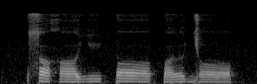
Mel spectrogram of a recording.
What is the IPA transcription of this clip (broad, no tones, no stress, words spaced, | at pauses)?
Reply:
sɒxɒːʎiː k͡pɔː k͡pɒlo ɟɔː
